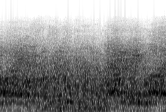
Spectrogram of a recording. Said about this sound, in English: Riverdale crowd getting into it here. Great student section. This crowd overpowers Science Hill.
